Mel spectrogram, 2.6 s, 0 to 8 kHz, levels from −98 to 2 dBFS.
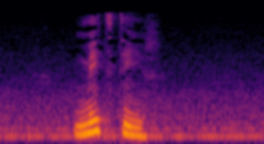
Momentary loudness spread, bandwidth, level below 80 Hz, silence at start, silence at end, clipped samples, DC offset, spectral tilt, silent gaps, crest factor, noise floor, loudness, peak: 24 LU; 6.4 kHz; -60 dBFS; 0.05 s; 0.05 s; under 0.1%; under 0.1%; -9.5 dB/octave; none; 18 dB; -48 dBFS; -28 LUFS; -12 dBFS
